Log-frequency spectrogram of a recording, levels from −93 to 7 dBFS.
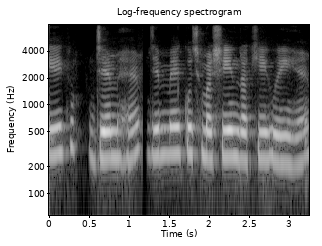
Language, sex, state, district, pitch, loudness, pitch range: Hindi, female, Bihar, Saran, 260 Hz, -21 LUFS, 245-280 Hz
